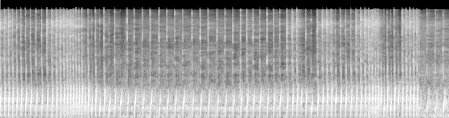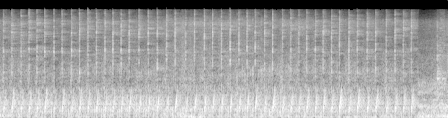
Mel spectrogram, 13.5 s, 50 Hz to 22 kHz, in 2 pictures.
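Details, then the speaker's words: Honda CG125 motorcycle after head/top-end repair: rapid, even single-cylinder firing settling into a steady idle, no knocks or rattles, holding well at low idle; engine noise fixed, normal idle. "बिल्कुल बेहतरीन बन चुकी है mic slow में भी अच्छा रुक रहा है और साउंड काफी बेहतरीन है"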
